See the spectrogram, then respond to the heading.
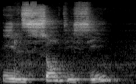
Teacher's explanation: the reason the T in sont becomes pronounced is because ici starts with a vowel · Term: la liaison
